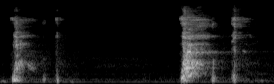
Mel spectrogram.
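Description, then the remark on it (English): A harsh coughing fit: two quick bursts of raspy coughs, a brief pause, then another cluster of three sharp, forceful coughs, fairly loud with no talking. “And as I need to share this, I found out just recently, because I'm going to start coughing. Hold on.”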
